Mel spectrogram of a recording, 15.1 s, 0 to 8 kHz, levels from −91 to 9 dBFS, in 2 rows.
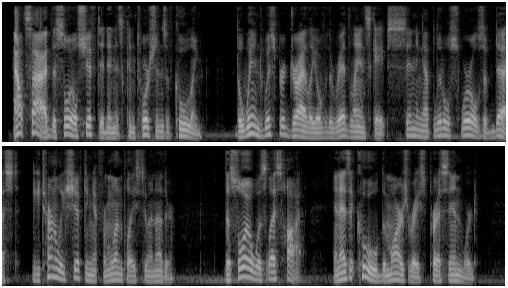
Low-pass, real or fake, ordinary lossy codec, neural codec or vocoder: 7.2 kHz; real; AAC, 48 kbps; none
